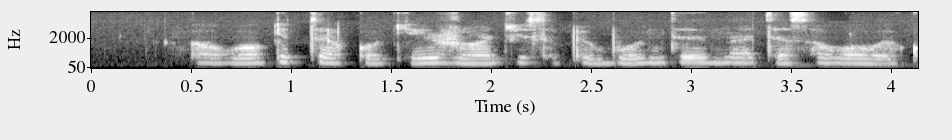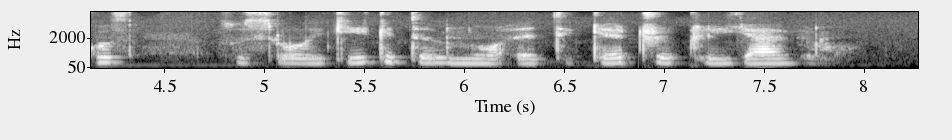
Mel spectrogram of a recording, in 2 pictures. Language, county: Lithuanian, Vilnius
